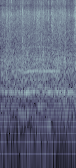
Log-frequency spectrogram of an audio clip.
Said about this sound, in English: There's a round of applause for Bailey Bell on the big screen. Bailey Bell. Stadium applauding. Very nicely done.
